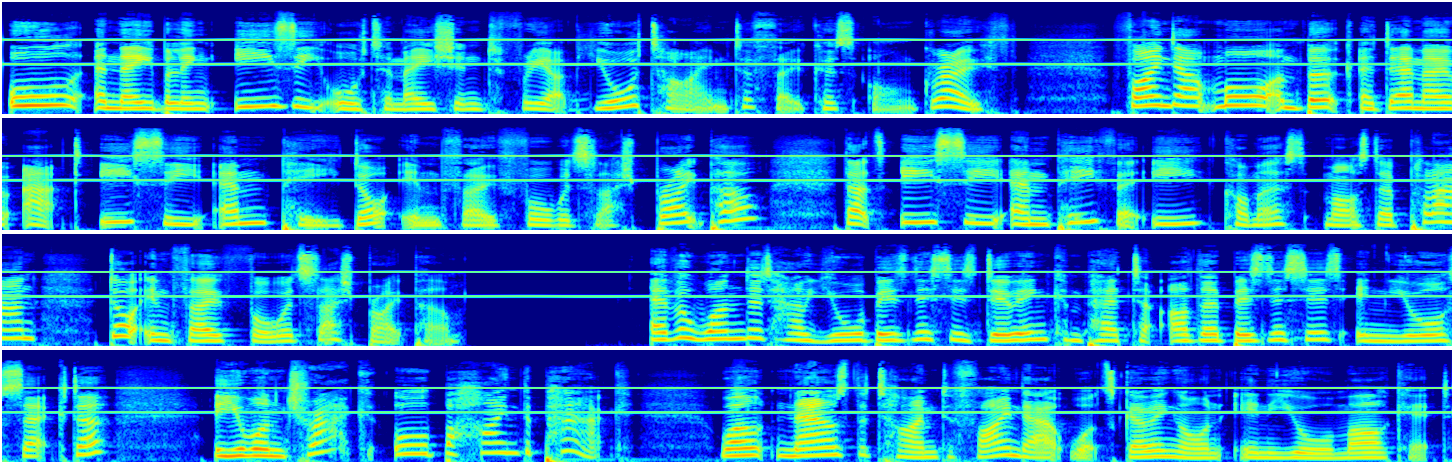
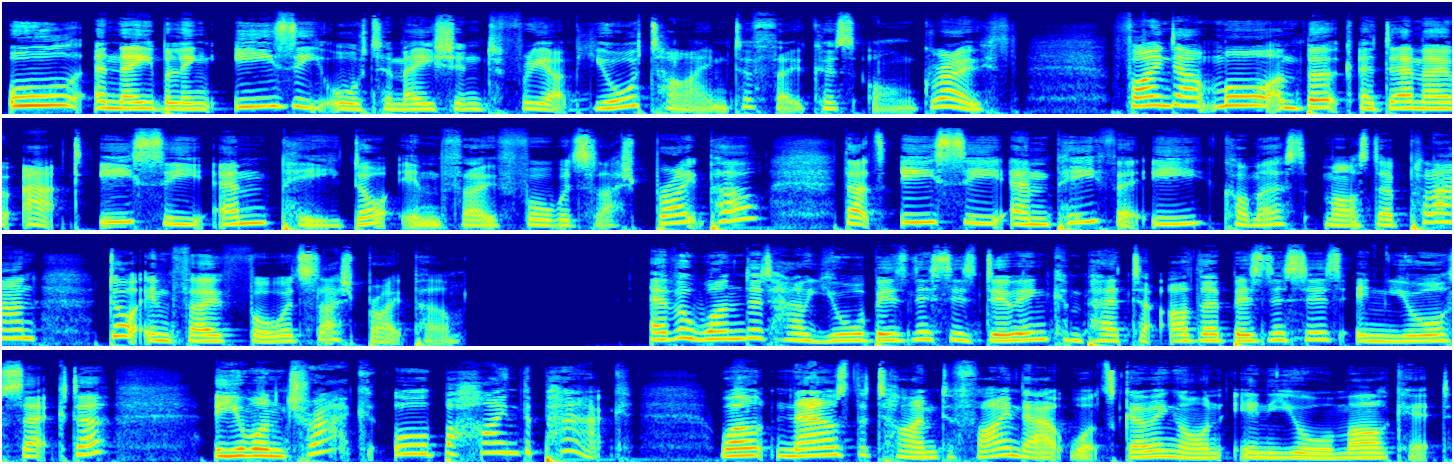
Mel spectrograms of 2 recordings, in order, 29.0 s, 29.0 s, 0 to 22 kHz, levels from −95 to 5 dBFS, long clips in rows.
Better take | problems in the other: second | high-pitched whine; loud; throughout; 5.5 kHz, 9 dB below the speech

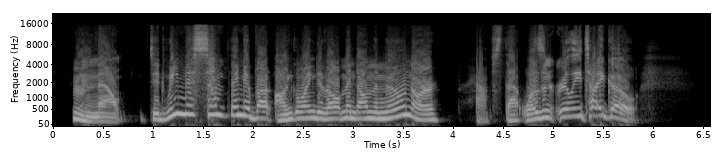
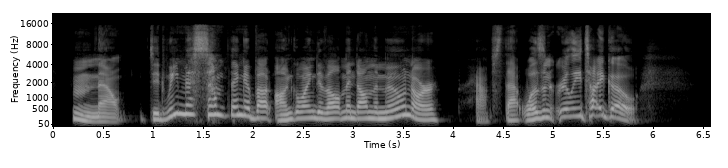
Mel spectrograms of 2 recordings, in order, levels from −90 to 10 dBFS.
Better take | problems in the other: second | distortion; slight; 12% of the sound clipped

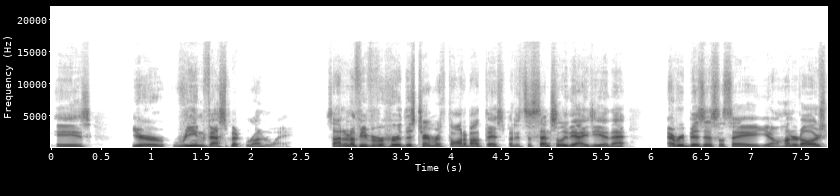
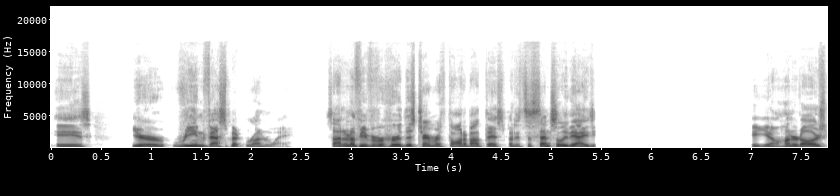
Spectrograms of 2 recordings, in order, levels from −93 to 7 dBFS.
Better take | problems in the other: first | audio cutting out; at 5.5 s for 1.5 s

